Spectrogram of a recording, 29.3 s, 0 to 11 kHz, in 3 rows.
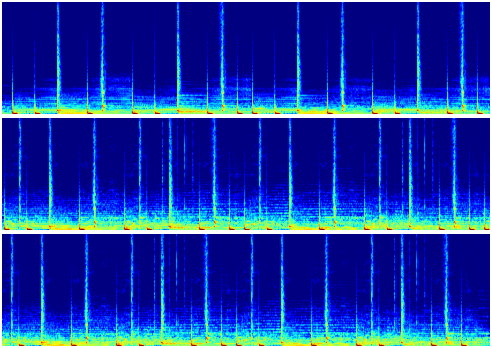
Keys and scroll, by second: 16.9 ctrl+z, 24.3 s.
